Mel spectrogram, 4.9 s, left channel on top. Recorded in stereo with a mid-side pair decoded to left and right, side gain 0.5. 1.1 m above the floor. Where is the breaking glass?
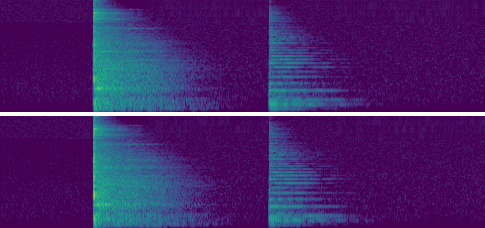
25° right, 2.5 m.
